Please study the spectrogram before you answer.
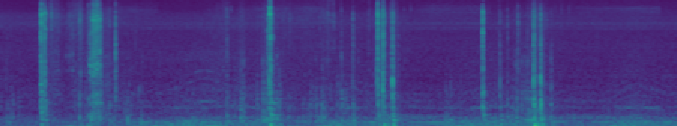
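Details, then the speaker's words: Classic Lexus that only drives in reverse, transmission connector unplugged: sharp clunks over steady idle as selector engages, clunkier than before; codes then show shift solenoid A and B electrical faults. "So it's definitely clunkier."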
